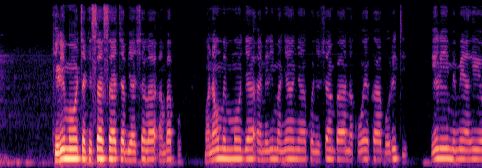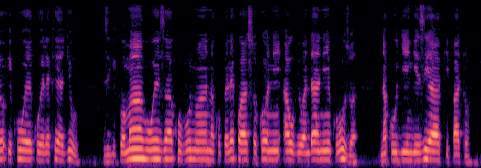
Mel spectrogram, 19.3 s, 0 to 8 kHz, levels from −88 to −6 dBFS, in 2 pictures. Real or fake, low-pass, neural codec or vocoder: real; 7.2 kHz; none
